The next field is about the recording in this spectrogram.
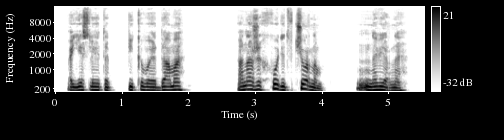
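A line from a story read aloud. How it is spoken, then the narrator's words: Uncertain. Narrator (Russian): неуверенно сказал Илья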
